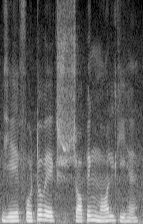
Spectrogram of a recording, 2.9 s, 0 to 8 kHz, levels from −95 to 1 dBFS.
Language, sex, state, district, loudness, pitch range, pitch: Hindi, male, Arunachal Pradesh, Lower Dibang Valley, -14 LUFS, 130-145 Hz, 135 Hz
